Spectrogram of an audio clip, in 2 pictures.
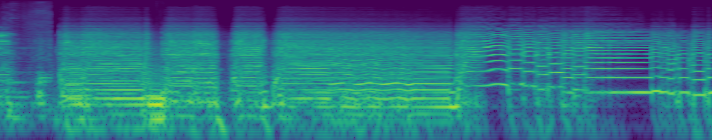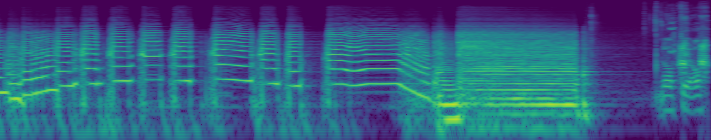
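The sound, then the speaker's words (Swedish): A heavily distorted electric guitar played through a Sweet Honey gain pedal plays loud, saturated chords and then a run of bending, sliding single notes, ringing before cutting out near the end. “Där kan man ju också vilja gaina på lite grann och sen så har man kanske råd att trycka på lite mindre diskant och Exakt.”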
